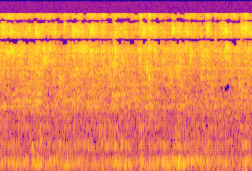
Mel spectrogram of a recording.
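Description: Tap water runs steadily into a pot, filling it with blanching water for cubed pumpkin before pressure canning; a continuous, close rush of flowing water with no talk.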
